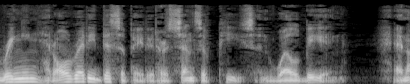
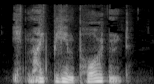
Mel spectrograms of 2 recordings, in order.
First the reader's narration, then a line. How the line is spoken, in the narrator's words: she whispered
